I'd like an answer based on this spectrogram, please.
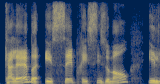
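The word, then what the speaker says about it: כלב: lien se fait, que le chien en hébreu, ça se prononce Caleb, et c'est précisément, il y a celui qui est un assistant de Moïse et de Josué.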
